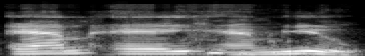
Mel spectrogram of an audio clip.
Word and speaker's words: Mamu: Mamu Treetop Walk. Mamu Tropical What's it called? Skywalk. Oh, he just butchered the shit out of that name. MAMU. Mamu. Like Shamu without the sham.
